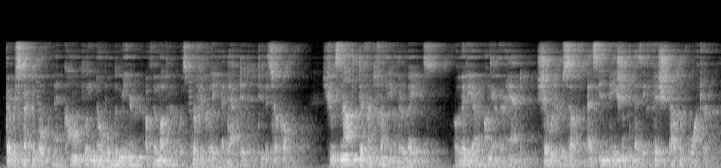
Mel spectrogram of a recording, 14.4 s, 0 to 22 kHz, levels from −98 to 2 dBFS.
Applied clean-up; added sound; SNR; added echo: neural separator model SepFormer DNS4.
